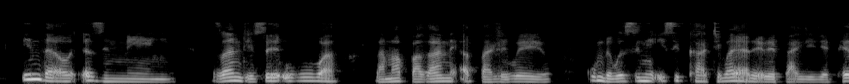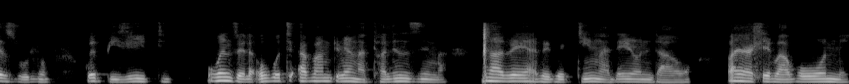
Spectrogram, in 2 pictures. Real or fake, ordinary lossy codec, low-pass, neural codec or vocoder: fake; MP3, 32 kbps; 7.2 kHz; codec, 16 kHz, 2 kbps, X-Codec, HuBERT features, trained on general audio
